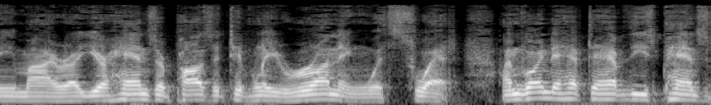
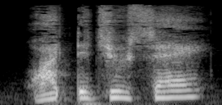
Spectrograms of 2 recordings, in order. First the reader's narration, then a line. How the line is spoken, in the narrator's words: She whispered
